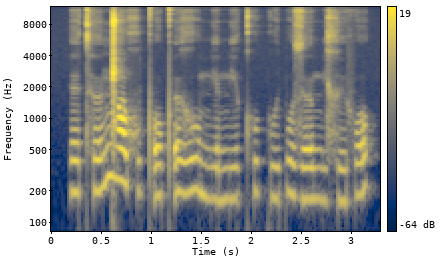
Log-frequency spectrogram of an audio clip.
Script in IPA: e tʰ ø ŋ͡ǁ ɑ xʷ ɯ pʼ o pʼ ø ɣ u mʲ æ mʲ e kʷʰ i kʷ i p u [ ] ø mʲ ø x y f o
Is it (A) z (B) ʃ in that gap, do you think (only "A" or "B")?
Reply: A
